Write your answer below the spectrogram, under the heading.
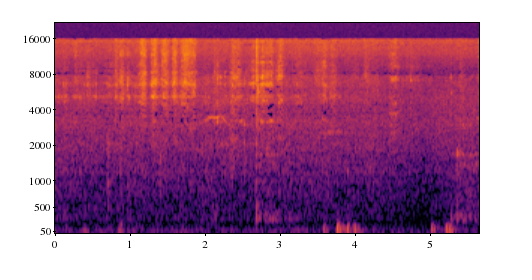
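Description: Faint rubbing of oily fingers on a carved wooden spatula as olive oil is spread onto the bare wood, with a few soft bumps of handling in the second half.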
